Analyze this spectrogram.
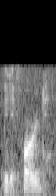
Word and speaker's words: Biddeford: talking about place names because Biddeford um you know that's the way the locals say it you know it's a bit of Ford um I don't know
